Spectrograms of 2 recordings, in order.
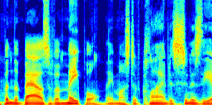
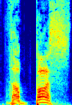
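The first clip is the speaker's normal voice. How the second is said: raised, higher urgent warning; urgent call; 9 semitones higher than usual. A narrator's reading. Lee Daniel urging.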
